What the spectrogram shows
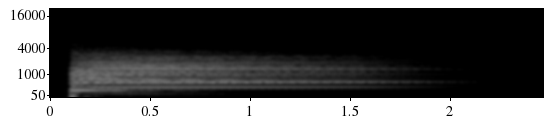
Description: Metal Pan Ping Hit - Large Baking Tin; Hollywood Edge; sound designer's toolkit v2

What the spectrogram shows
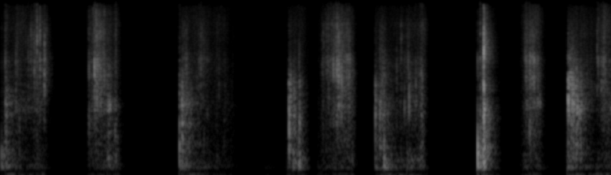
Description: sticky surface, footsteps; NS Studios - ultra sound collection

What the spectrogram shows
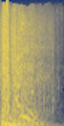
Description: Football Hit Tackle

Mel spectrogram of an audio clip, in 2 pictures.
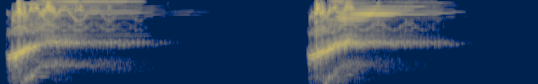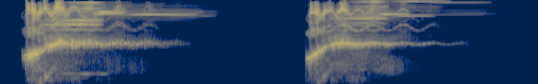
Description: tonal, flutter sparkle; boom library; Anime Essentials

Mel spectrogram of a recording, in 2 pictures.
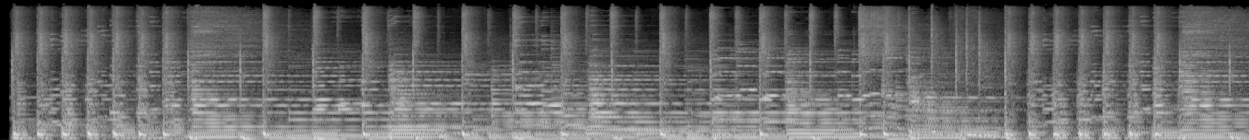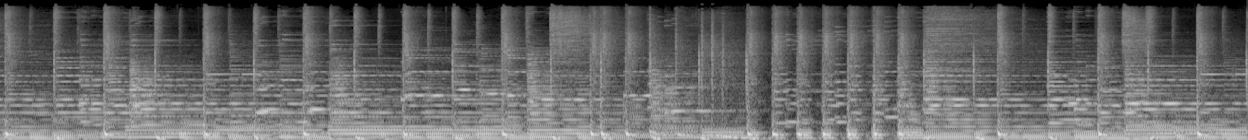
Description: Medium Tempo 'easy Rockin'', music

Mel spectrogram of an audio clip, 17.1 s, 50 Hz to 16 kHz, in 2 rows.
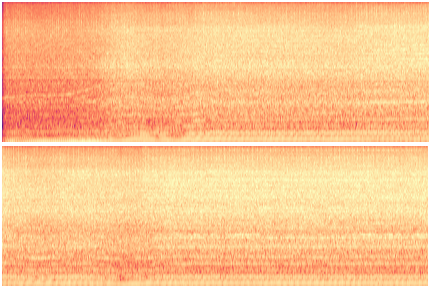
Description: Porsche 911T Fast Idle, Automobiles

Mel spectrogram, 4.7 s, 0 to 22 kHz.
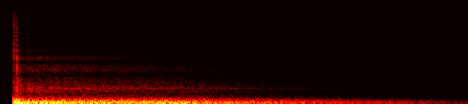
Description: Impact Drum Dull Low Reverberant Hit; Hollywood Edge; sound designer's toolkit v2

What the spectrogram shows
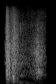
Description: Footsteps Sand Dry Run Left; RadwinIsland

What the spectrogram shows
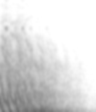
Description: Pickup Scifi; SFX Kit

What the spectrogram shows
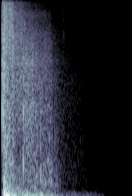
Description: Hand Gun; Sound Ideas; Guns

